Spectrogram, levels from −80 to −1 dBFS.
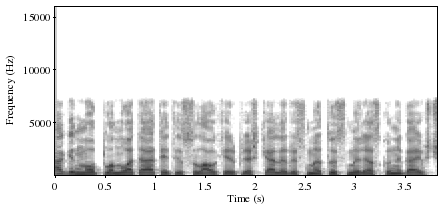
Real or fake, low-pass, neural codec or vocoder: fake; 7.2 kHz; codec, 16 kHz, 16 kbps, FunCodec, trained on Chinese and English, 50 frames a second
